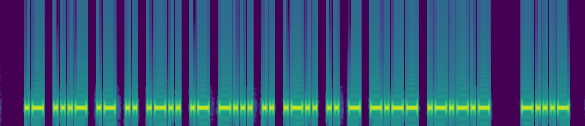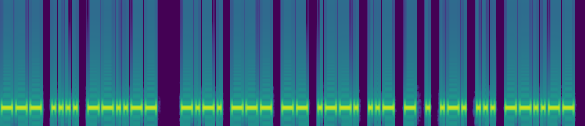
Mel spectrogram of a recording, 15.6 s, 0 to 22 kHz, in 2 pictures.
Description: Morse code, heard as a keyed tone, about 25 wpm, 600 Hz. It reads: AVAILABILITY. <BT> OH, COMPUTERS,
